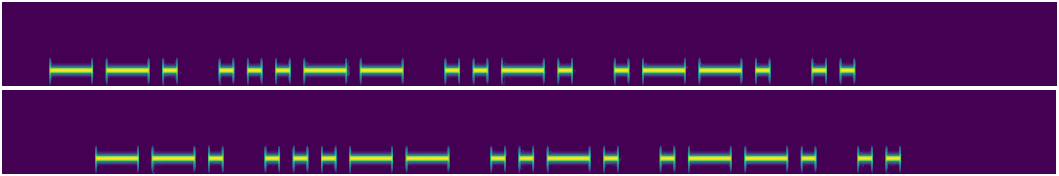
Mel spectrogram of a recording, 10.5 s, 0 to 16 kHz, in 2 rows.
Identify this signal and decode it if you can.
Morse code, heard as a keyed tone, about 17 wpm, 700 Hz. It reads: G3FPI G3FPI
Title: DXCC-100 Call Signs - 5 Characters - Repeated 2x - 17wpm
